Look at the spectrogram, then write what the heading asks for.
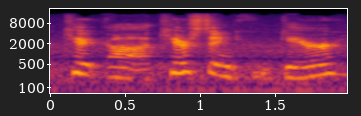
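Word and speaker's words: Kirsten Gier: But it's Kirsten Gear, is how you say her last name, Dream a Little Dream, and it's the Silver Trilogy.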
